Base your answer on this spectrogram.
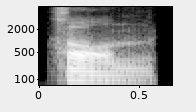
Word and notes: haulm: British English

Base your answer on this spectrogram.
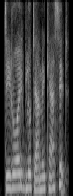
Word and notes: pteroylglutamic acid: Indian

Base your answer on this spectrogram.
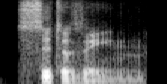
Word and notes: cytosine: British English

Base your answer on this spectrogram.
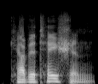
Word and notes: cavitation: American English

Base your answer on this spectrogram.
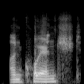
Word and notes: unquenched: American English

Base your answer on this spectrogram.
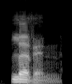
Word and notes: levin: British English

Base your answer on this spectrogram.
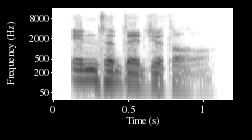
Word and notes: interdigital: British English

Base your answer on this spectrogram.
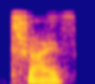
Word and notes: thrive: Indian

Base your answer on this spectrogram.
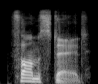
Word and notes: farmstead: British English

